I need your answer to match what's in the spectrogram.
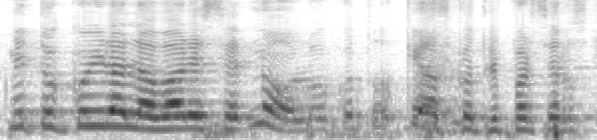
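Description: A woman with an Ecuadorian accent, telling a story on a casual podcast, animated, laughing and swearing often. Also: high-pitched, a little fast. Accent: Ecuadorian Spanish. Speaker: podcast co-host.

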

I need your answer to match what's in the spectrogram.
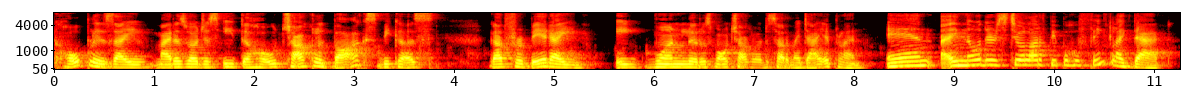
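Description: A low, mellow voice carries a Brazilian accent as this young adult woman hosts her own motivational podcast. She encourages listeners earnestly and laughs often.

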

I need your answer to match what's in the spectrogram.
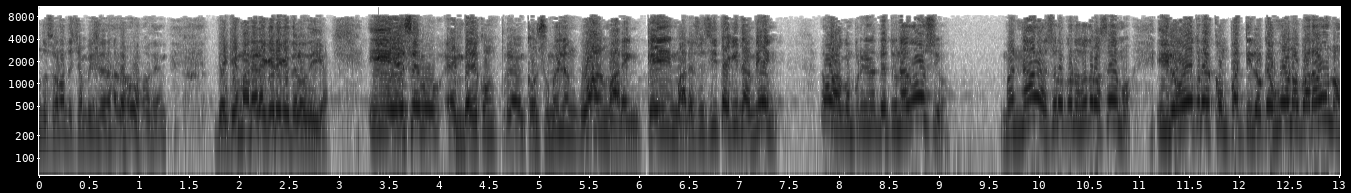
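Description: A man giving a lively motivational sales talk to a live audience, joking and asking the crowd questions. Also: high voice. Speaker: business presenter at a sales seminar.

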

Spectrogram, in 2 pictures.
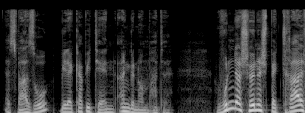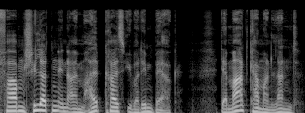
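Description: A man reading a children's story aloud, lively and expressive. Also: medium pitch, no echo, studio quality. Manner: lively, expressive, voices the characters. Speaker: narrator.

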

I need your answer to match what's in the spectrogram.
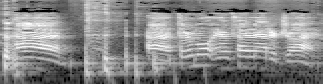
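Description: A man hosting a casual chat over a call, his audio choppy and cutting out as he talks in halting phrases with frequent fillers. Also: sits high, a bit bright, highs cut off. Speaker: host.

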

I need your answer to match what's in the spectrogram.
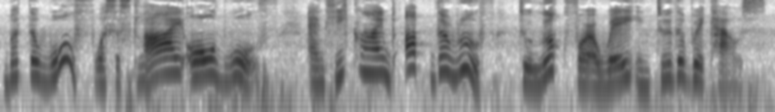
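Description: A woman narrating a children's story in a slow, expressive, sing-song storytelling manner as the host of a story channel. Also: medium pitch.

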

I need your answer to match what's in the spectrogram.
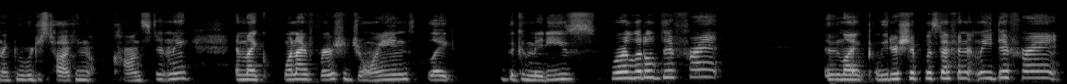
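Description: A woman's voice: fairly high pitch, a bit bright. A young woman chatting casually as a podcast guest, peppering loose sentences with filler words. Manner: says "like" constantly, loose phrasing. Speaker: podcast guest, committee co-lead. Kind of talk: casual chat.

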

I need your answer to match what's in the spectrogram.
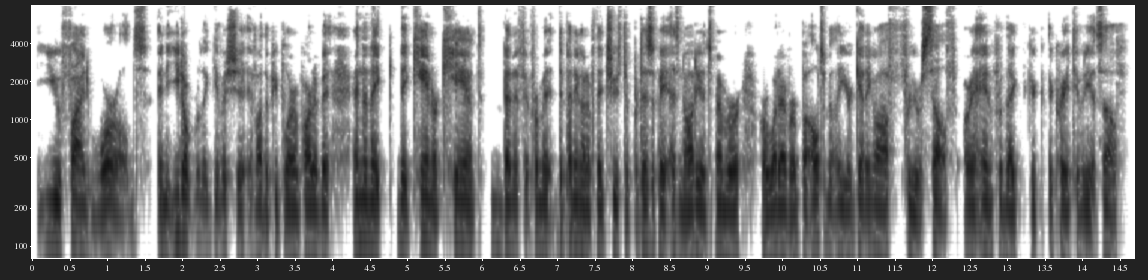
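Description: Casual, lowish-voiced man in dry sound. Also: flat delivery, fairly quick, few pauses, a little mellow, slightly rough, no echo. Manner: informal slangy phrasing, rambling. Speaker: interviewer, conversation host. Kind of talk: casual, musing chat.

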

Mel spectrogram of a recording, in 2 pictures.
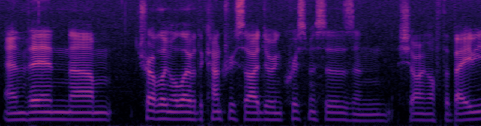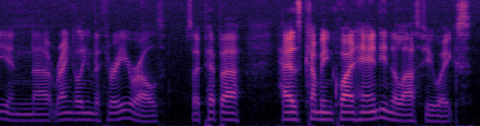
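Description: A man's voice: mid-range voice, flat delivery, moderate pace, few pauses, clear, resonant tone. An Australian man hosting a podcast in casual chat, with a laconic, laid-back drawl. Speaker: podcast host.

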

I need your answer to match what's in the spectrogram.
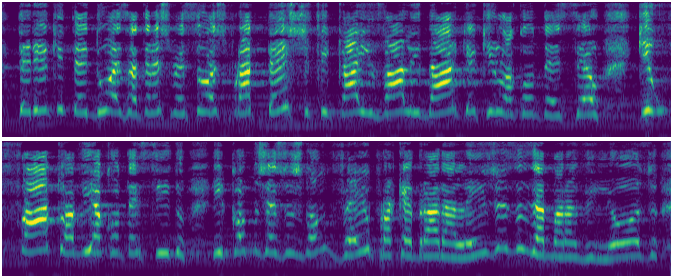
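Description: High, bright-voiced tearful woman preacher. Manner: fervent, voice often breaking with tears. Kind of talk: emotional sermon.

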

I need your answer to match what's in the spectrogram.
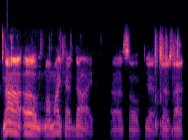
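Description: A man's voice: mid-range voice, animated, slow pace, a bit bright. Man on a muffled headphone headset mic. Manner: joking, teasing. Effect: dull headphone headset mic. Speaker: podcast co-host. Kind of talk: casual chat.

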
